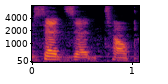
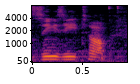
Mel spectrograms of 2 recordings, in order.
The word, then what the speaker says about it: ZZ Top: She used to call them Zed Top and it was like, "No, I I'm sorry. I know how to pronounce Zed properly, but the group is called ZZ Top."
